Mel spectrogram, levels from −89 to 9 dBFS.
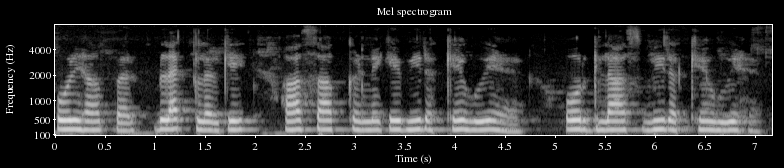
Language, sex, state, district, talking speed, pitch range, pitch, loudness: Hindi, female, Uttar Pradesh, Saharanpur, 165 wpm, 225-240 Hz, 230 Hz, -15 LUFS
